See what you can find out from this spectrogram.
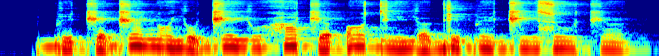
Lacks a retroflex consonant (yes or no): yes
